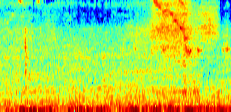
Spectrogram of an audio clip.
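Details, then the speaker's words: Tesla Model Y at low speed: thin, very high-pitched steady squeal over road rumble, less bad at higher speed, then sweeping down; stone trapped between brake rotor and dust shield. "Could have been like some gravel stuck in there between like the, I don't know, the brakes or something. I don't know. It's going. Yeah, that does not sound good."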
